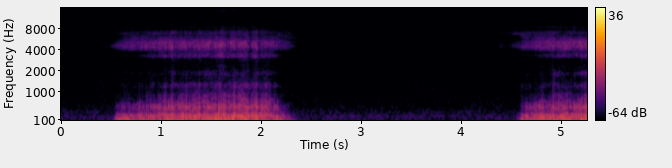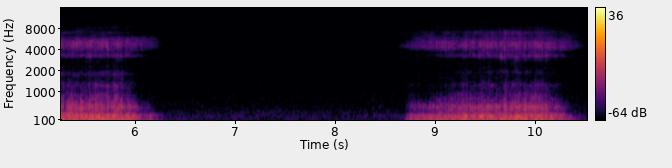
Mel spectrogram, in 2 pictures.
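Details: Three loud, rough, low rattling snores about four seconds apart, with quiet pauses between; heavy snoring.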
